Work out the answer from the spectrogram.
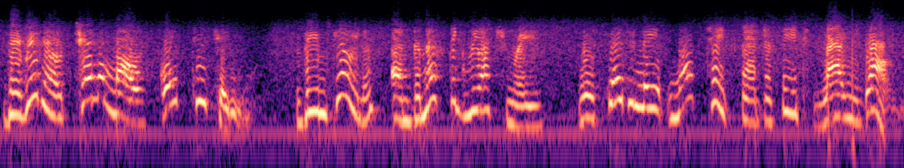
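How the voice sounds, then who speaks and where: A woman radio announcer reading 1960s propaganda news in a formal, declamatory way with deliberate phrasing. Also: mid-range voice, very animated. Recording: scratchy 1968 shortwave radio, narrow band, hiss.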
